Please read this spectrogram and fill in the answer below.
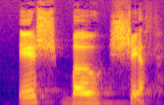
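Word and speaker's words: Ishbosheth: Ish-bo-sheth.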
